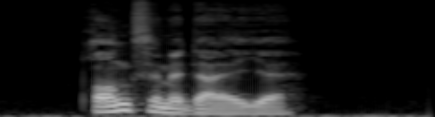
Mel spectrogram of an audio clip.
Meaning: bronze medal
- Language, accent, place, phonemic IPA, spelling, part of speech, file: German, Germany, Berlin, /ˈbrɔ̃səmeˌdaljə/, Bronzemedaille, noun, De-Bronzemedaille.ogg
